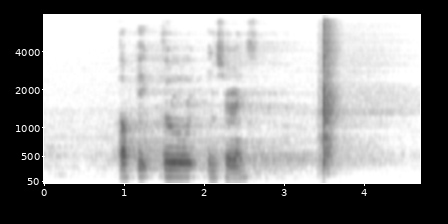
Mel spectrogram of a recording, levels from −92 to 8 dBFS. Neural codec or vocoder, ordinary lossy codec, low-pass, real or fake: none; none; 7.2 kHz; real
